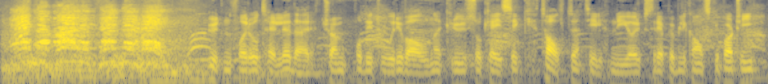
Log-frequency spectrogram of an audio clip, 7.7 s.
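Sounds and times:
crowd of protesters chanting a slogan in unison: 0.0 - 2.1, 3.6 - 5.4
speech: 2.1 - 7.6.

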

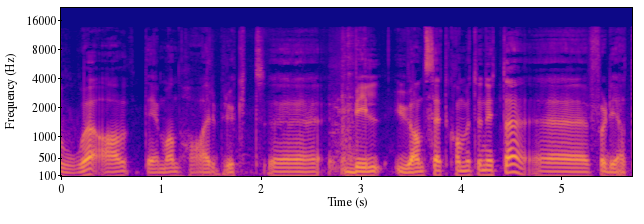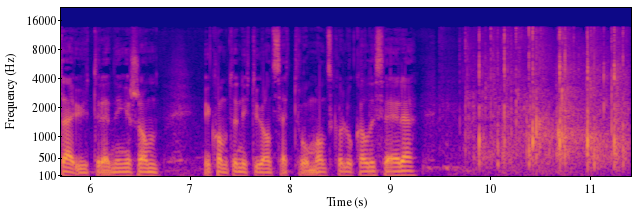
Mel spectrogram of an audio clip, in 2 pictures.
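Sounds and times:
speech: 0.2 - 10.0
sparse scattered clapping in a large hall: 9.7 - 11.4.

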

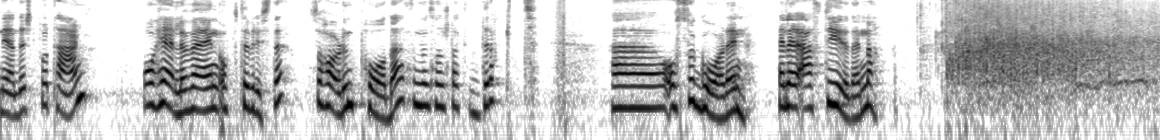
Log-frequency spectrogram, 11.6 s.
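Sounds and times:
speech: 0.0 - 5.4, 6.1 - 8.9
audience applause: 9.2 - 11.5.

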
